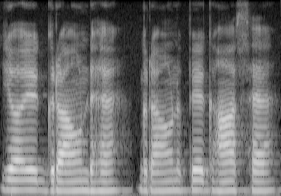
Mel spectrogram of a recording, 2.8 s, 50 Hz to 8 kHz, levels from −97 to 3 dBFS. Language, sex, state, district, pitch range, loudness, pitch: Hindi, male, Jharkhand, Deoghar, 140-145 Hz, -17 LUFS, 145 Hz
